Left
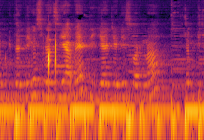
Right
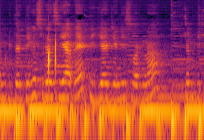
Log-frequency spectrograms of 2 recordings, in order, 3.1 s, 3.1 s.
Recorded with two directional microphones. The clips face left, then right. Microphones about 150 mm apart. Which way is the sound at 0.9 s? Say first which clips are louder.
Right 2 dB; 40° right (ahead or behind).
